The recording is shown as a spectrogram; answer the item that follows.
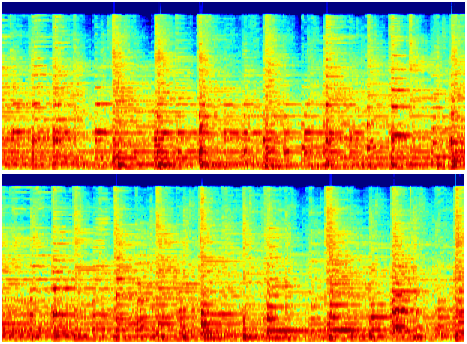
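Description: Live string band playing an instrumental jam: banjo picking over acoustic guitar and electric bass, with a steady, busy rhythm.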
